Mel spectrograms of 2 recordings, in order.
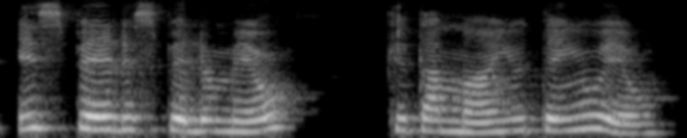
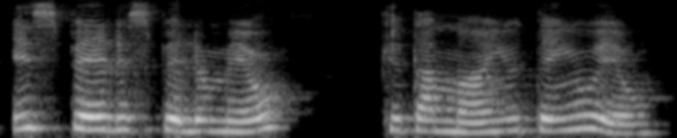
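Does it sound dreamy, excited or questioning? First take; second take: dreamy; dreamy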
